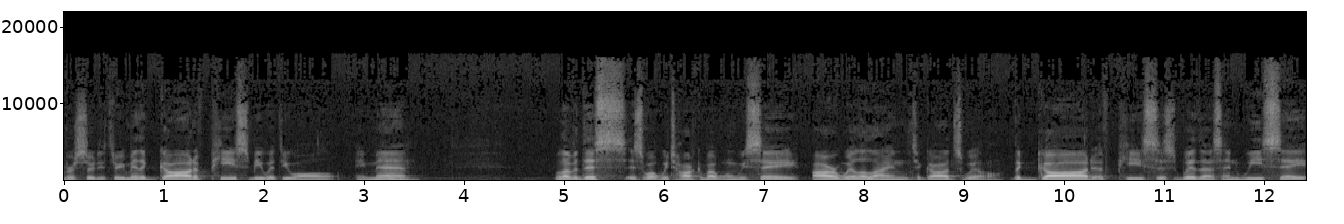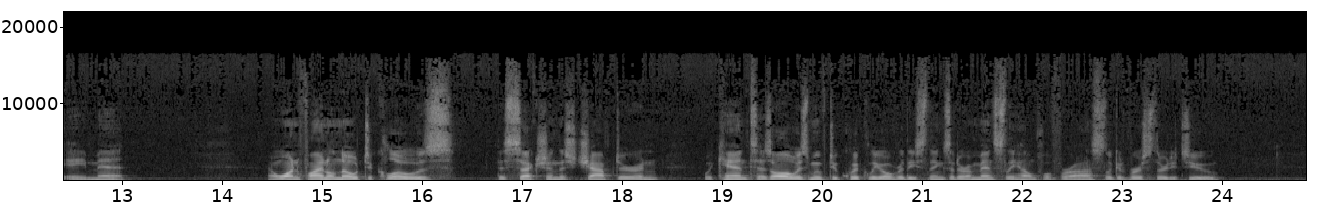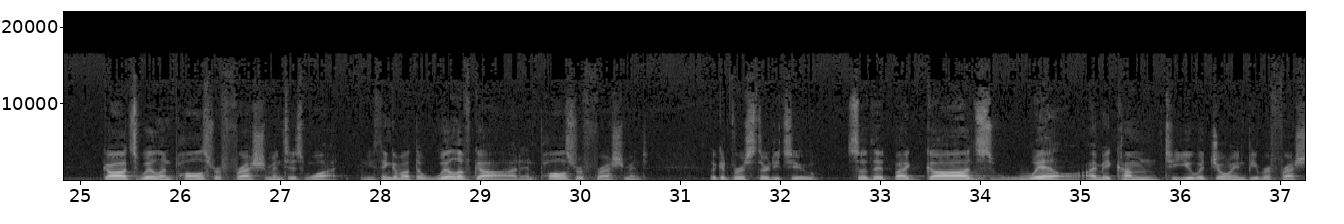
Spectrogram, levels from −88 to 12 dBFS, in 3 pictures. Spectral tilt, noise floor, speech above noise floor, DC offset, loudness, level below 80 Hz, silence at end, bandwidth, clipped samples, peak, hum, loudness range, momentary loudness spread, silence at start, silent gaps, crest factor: -4.5 dB/octave; -58 dBFS; 31 dB; under 0.1%; -28 LUFS; -56 dBFS; 0 s; 17 kHz; under 0.1%; -6 dBFS; none; 8 LU; 13 LU; 0 s; none; 22 dB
